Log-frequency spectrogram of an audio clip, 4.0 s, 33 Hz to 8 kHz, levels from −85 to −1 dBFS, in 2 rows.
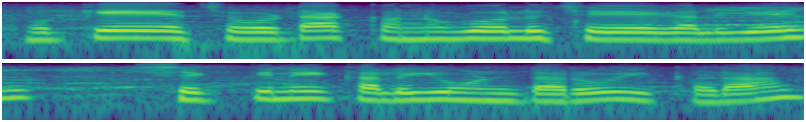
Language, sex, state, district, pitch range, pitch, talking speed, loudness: Telugu, female, Telangana, Nalgonda, 220-255 Hz, 235 Hz, 120 wpm, -17 LUFS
